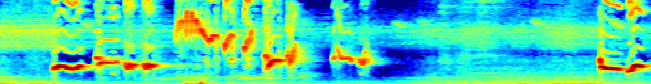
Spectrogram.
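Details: Orange-headed thrush, called anis kembang or punglor, singing a calm ngeplong song used to train and prompt other birds: a quick series of clear whistled notes and warbles, a quiet gap, then a rising whistled phrase.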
